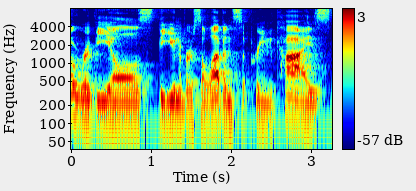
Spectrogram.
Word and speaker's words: Cae: name which is Kai but in the Funimation dub it's spelled CAE even though it still sounds the same as ka I yeah it sounds the same as the K AI spelling but actually in response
